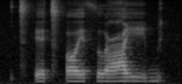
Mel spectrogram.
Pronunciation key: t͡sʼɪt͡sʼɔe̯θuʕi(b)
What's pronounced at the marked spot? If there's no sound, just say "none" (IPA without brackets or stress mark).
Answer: b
